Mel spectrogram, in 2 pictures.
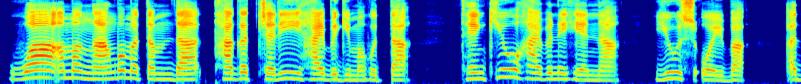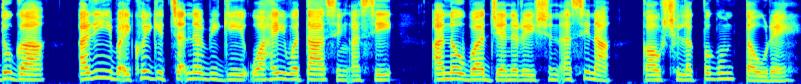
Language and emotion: Manipuri, neutral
